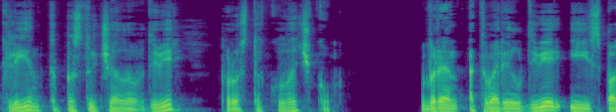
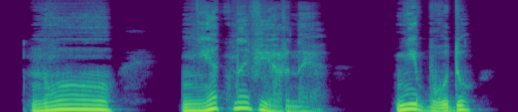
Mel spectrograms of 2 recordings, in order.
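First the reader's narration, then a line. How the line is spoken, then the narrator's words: Drawn out, slightly confused. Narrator (Russian): немного растерянно протянула женщина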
